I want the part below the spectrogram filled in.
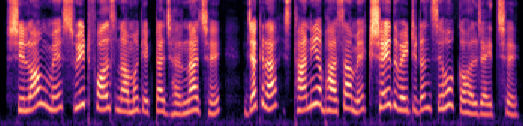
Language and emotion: Maithili, neutral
